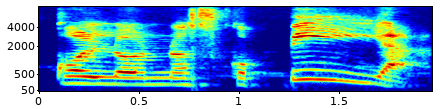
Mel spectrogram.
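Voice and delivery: "colonoscopía" with a strong, long PÍ, falling on the final a; "colonoscopía" as co-lo-nos-co-PÍ-a, emphatic Í; stress on accented vowel. Shown as a demonstration. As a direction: lean on the Í in "colonoscopía". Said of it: "where your voice has to be strong".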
